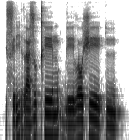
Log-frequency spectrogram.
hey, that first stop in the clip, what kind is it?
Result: aspirated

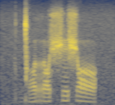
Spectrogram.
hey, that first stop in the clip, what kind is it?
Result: click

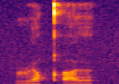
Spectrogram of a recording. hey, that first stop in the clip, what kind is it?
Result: ejective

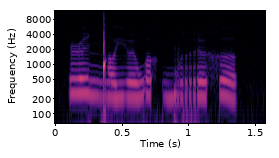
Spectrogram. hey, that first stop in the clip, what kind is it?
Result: click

